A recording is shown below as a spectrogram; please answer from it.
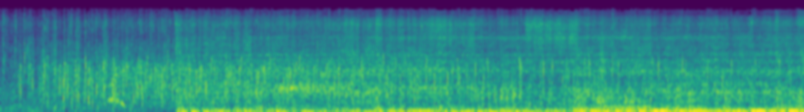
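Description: Audience applauding, joined about two seconds in by music with a heavy bass and drum beat that carries on to the end.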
